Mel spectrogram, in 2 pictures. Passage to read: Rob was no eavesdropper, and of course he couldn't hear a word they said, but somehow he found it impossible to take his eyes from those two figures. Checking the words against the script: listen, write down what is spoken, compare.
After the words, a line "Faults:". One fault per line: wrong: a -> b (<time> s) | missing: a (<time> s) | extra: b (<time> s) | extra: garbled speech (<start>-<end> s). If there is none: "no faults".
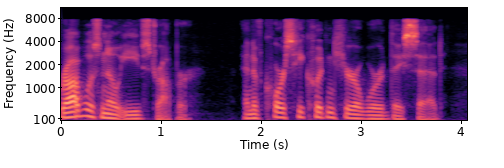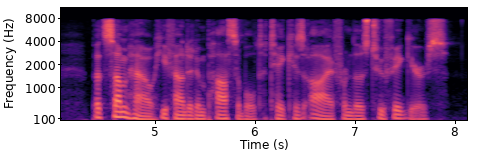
Rob was no eavesdropper, and of course he couldn't hear a word they said, but somehow he found it impossible to take his eye from those two figures.
Faults:
wrong: eyes -> eye (6.5 s)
